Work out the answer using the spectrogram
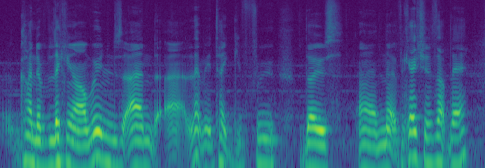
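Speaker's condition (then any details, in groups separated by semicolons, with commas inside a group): Cerebral palsy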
